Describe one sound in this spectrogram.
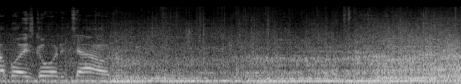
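A car engine rumbles as a car drives off.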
